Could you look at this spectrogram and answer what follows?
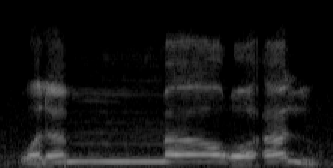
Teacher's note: را موٹی ہوگی، را کے اوپر زبر ہے، جب را کے اوپر زبر آ جائے، پیش آ جائے تو موٹی ہوتی ہے، زیر آ جائے تو باریک ہوتی ہے۔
